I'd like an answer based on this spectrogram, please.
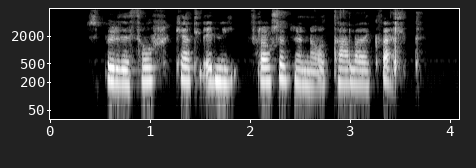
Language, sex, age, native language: Icelandic, female, 30-39, Icelandic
